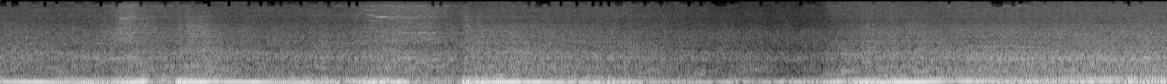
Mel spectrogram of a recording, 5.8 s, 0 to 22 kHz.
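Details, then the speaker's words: J32A2 (TL Type S) J-swapped Acura NSX after exhaust install: revs swing up and down unevenly, surging; fuel pump no longer audible, owner suspects bad fuel pump, brake cleaner made it bump, no fuel pressure gauge fitted. "I hit it with some brake clean it did bump off you can hear it trying to Surge I do not have fuel pressure gauge set up on there"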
